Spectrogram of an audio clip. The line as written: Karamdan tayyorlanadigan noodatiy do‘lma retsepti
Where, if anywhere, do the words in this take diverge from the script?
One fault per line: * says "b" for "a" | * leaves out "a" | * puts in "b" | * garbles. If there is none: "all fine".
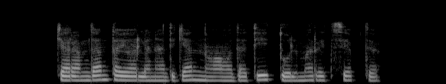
all fine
